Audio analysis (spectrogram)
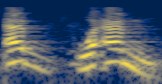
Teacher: الميم والباء بإطباق الشفتين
